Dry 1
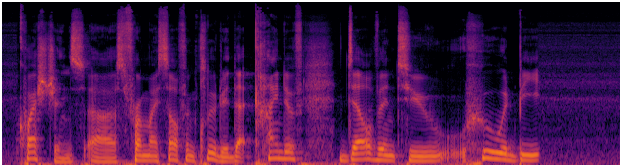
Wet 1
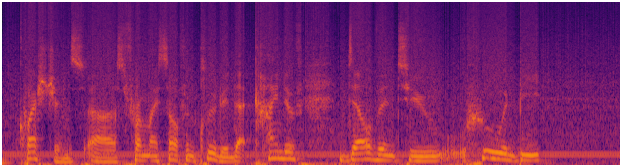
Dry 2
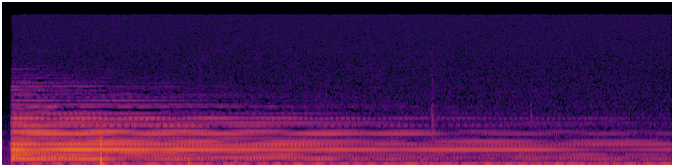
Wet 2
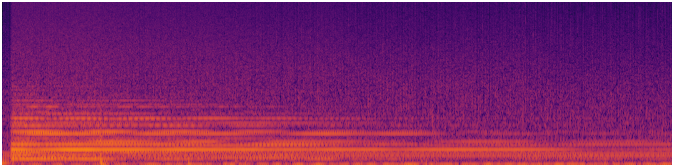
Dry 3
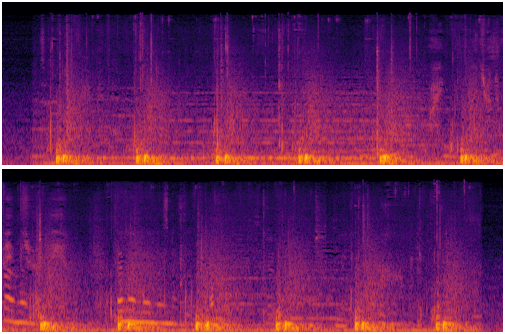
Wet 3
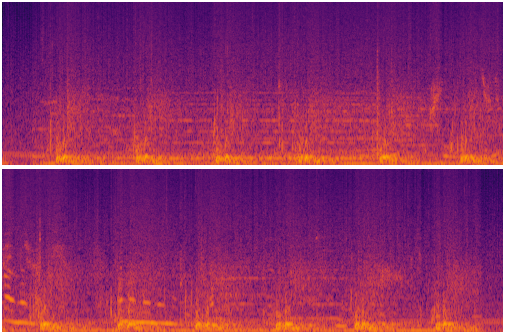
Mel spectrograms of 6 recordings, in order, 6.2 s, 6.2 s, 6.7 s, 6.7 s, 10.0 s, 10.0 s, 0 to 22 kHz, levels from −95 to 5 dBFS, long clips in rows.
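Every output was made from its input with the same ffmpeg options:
ffmpeg -i in.wav -filter_complex "[0:a]aeval=exprs='val(0)+0.0158*(sin(2*PI*60*n/s)+sin(2*PI*2*60*n/s)/2+sin(2*PI*3*60*n/s)/3+sin(2*PI*4*60*n/s)/4+sin(2*PI*5*60*n/s)/5)':channel_layout=same,adynamicequalizer=threshold=0.00316:dfrequency=1500:dqfactor=1.3:tfrequency=1500:tqfactor=1.3:attack=5:release=100:ratio=0.375:range=3:mode=boostabove:tftype=bell,lowpass=frequency=3300:poles=1,asplit=2[link_01][link_02];[link_02]acompressor=threshold=-32dB:ratio=5,volume=-0.5dB[link_03];[link_01][link_03]amix=inputs=2:normalize=0,acrusher=bits=3:mode=log:mix=0:aa=0.000001,asoftclip=type=tanh:threshold=-18.5dB,bandreject=frequency=60:width_type=h:width=6,bandreject=frequency=120:width_type=h:width=6,bandreject=frequency=180:width_type=h:width=6,volume=3dB" out.wav

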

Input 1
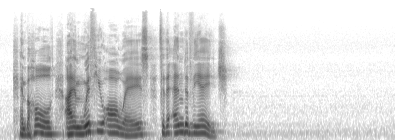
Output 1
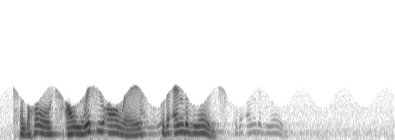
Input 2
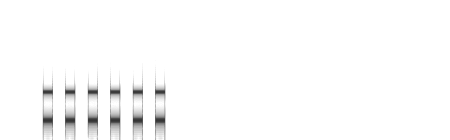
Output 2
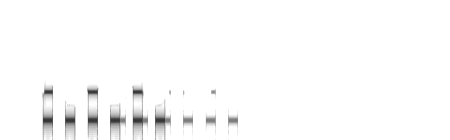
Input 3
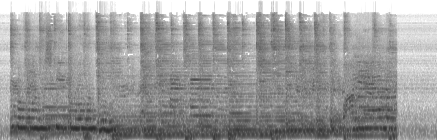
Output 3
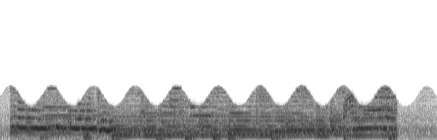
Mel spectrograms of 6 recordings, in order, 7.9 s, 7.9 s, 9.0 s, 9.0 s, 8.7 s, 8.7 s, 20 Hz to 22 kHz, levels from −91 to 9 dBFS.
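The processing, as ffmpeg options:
ffmpeg -i in.wav -filter_complex "[0:a]asplit=2[link_01][link_02];[link_02]adelay=1458,volume=-27dB,highshelf=frequency=4000:gain=-32.8[link_03];[link_01][link_03]amix=inputs=2:normalize=0,afftfilt=real='re*lt(b*sr/1024,920*pow(2000/920,0.5+0.5*sin(2*PI*1.2*pts/sr)))':imag='im*lt(b*sr/1024,920*pow(2000/920,0.5+0.5*sin(2*PI*1.2*pts/sr)))':win_size=1024:overlap=0.75" out.wav

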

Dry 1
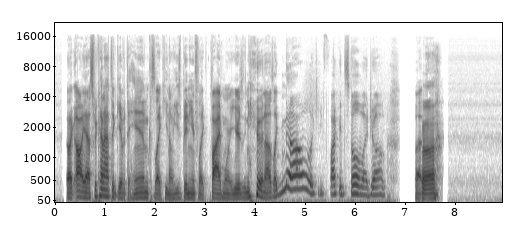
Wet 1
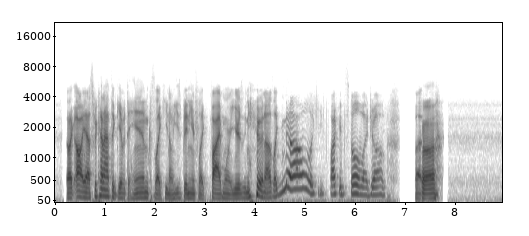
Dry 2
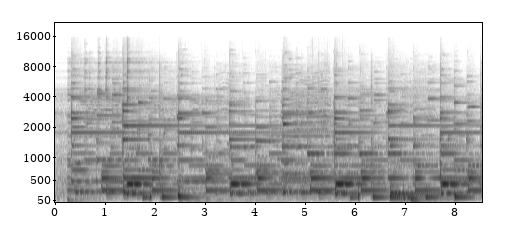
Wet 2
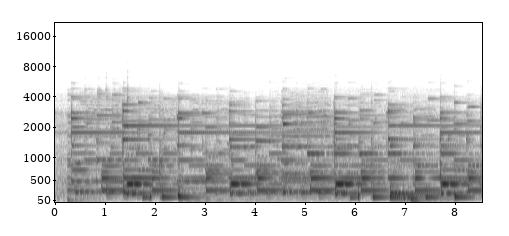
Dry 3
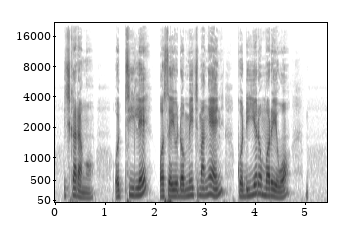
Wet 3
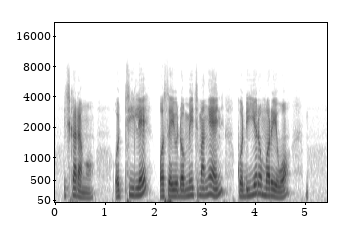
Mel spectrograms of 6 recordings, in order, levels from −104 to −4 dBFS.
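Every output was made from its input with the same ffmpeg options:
ffmpeg -i in.wav -af "lowpass=frequency=2800:width=0.5412,lowpass=frequency=2800:width=1.3066,volume=-1.5dB" out.wav

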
